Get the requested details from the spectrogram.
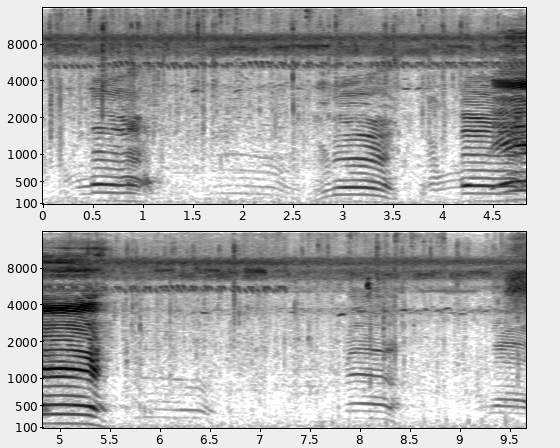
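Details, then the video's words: A herd of tame cows being herded toward a field in golden morning light moo to each other in long, arching, harmonic-rich overlapping calls, one loud and drawn out, over a steady hiss of insects or wind. "the sound of mmoo cows calling their friends"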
